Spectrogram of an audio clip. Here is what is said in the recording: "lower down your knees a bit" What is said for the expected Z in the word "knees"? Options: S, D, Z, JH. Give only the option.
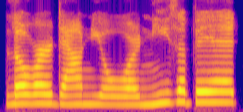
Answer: Z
